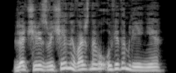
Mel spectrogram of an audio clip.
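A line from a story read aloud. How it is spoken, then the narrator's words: Shrill squeal. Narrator (Russian): взвизгнул бесенок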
